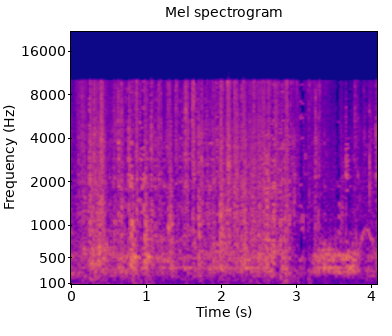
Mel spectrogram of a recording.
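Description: Pet pigeon or dove pecking and cooing close up, soft repeated coos mixed with dense pecking and rustling taps throughout.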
